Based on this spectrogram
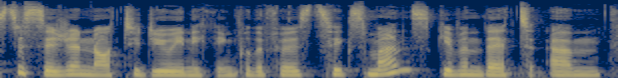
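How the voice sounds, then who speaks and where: A woman with a South African accent speaks at a medium pitch on a very clean recording with a silent background, dry and close with no echo. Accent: Afrikaans South African. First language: Afrikaans. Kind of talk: podcast interview.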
